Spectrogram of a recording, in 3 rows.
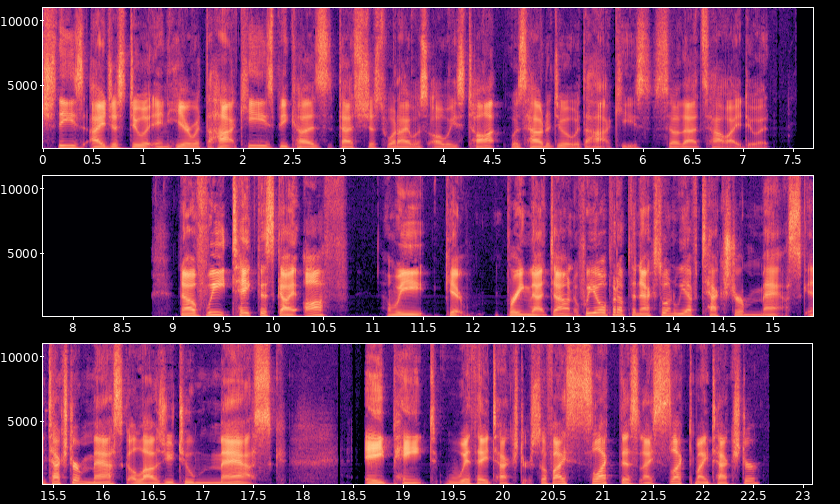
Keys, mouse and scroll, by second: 1.2 right click, 1.8 ctrl+right click, 2.3 ctrl+right click, 2.7 ctrl+right click, 3.2 shift+right click, 3.7 shift+right click, 4.2 shift+right click, 5.2 right click, 7.2 alt+right click, 7.7 shift+middle click, 8.0 ctrl+middle click, 8.9 click, 9.2 click, 10.1 click, 10.3 ctrl+right click, 11.4 click, 12.9 click, 13.3 scroll, 20.4 click, 21.7 click.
